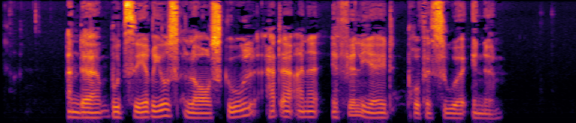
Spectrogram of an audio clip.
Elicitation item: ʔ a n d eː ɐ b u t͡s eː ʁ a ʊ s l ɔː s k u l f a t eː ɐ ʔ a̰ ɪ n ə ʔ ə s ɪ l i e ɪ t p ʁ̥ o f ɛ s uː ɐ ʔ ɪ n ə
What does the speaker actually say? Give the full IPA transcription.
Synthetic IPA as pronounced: ʔ a n d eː ɐ b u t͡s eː ʁ i ʊ s l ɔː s k uː l h a t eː ɐ ʔ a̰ ɪ n ə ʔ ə f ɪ l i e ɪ t p ʁ̥ o f ɛ s uː ɐ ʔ ɪ n ə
